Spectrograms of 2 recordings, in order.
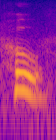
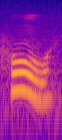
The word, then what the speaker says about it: who: quien one more time who at home who okay great remember it's a very soft sound okay and we don't use the vocal cords that's why it sounds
